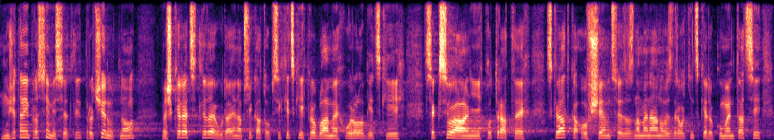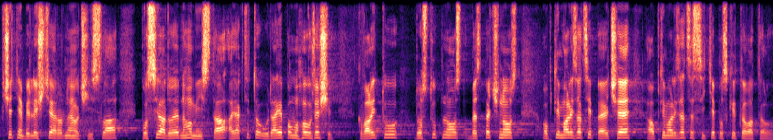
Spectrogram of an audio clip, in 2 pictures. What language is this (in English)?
Czech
